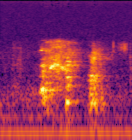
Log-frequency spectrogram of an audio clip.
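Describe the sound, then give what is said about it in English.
A quiet sneeze, a breathy burst followed a moment later by a shorter second one, with no talking around it. “Bless you again”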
